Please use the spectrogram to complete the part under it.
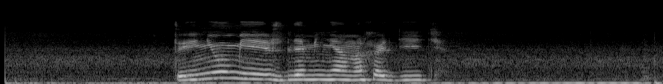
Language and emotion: Russian, neutral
